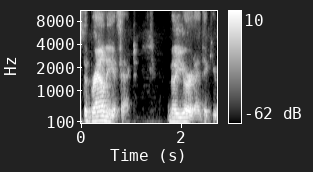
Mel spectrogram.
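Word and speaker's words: Maillard: nerve number two the malware reaction and i think you're butchering the it's a french word it's a cooking word it's the brownie effect milliort i think you pronounce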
